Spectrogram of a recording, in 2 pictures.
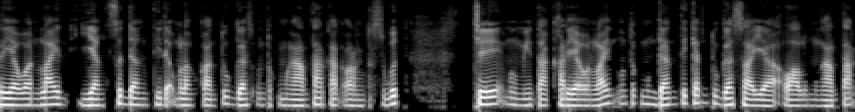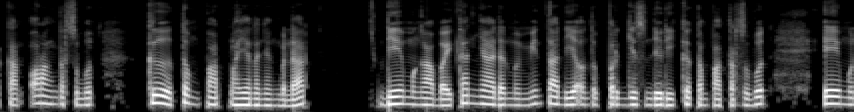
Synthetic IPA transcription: ɾiawanlaɪnjaŋsədaŋt̪idaʔməlakukant̪uɡasunt̪ʊk̚məŋant̪arkanʔo̰ɾaŋt̪ərsəbʊt̪̚ | t͡ʃeməmint̪akaɾijawanlaɪnʔunt̪ʊk̚məŋɡant̪ikant̪uɡasːaja̰la̰luməŋant̪a̰rkanoɾaŋt̪ərsəbʊt̪̚ | kət̪əmpat̪̚pəlajananjaŋbənar | diaməŋabajkanɲadanməmint̪adiaunt̪ʊk̚pərɡisəndiɾikət̪əmpat̪ːərsəbʊt̪̚ | ɛmə

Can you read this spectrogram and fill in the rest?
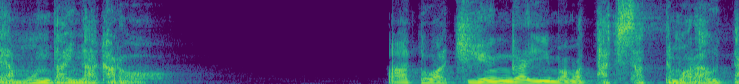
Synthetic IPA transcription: ja̰mõ̞nd̪ainaka̰ɾo̞̰ː | a̰t̪o̞βakʲiɡẽ̞ŋɡaiːmamat̪ʰat͡ɕi̥sat̪ːe̞mo̞̰ɾa̰ɯ̟t̪a

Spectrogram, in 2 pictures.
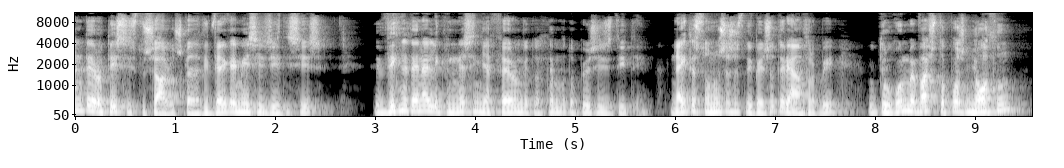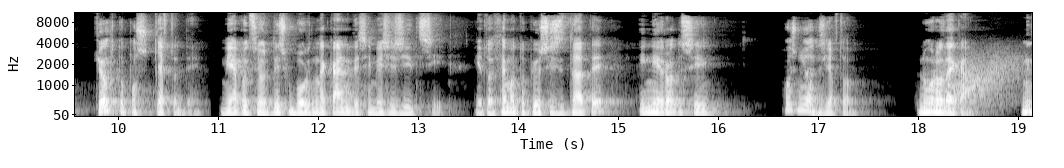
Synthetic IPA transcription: net̪eɾo̞t̪isist̪usɐluskɐt̪ɐt̪id̪eɾkɐmɲɐsizit̪i̥sis | ðixnet̪e̞e̞nɐilikɾine̞senðiɐfe̞ɾo̞nʝɐt̪oθe̞mɐt̪oːpiosizit̪it̪ʰe̞̥ | nɐe̞çet̪et̪o̞nusɐs̬o̞t̪ipe̞ɾiso̞t̪e̞ɾiɐnθɾo̞pilit̪uɾɣunme̞vɐsi̥t̪o̞po̞zɲo̞θun | ceo̞çi̥t̪o̞po̞sce̞ft̪o̞nd̪e̞ | mɲɐːpot̪ise̞ɾo̞t̪isispubo̞ɾit̪enɐkɐne̞t̪esemiɐsizit̪i̥sḭ | ʝɐt̪o̞θe̞mɐt̪oːpio̞sizit̪ɐt̪e̞ | ineie̞ɾo̞t̪isi | po̞zɲo̞θizʝɐft̪o̞ | numeɾo̞ðe̞kɐ̰mi

